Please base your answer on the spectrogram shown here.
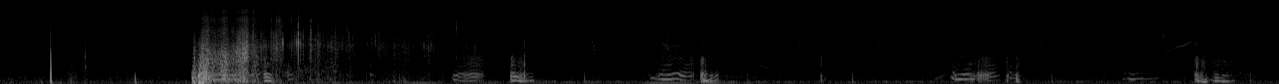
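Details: Pomeranian puppy named Mocha asleep, snoring softly: short rasping, nasal breaths recurring every two to three seconds, with a brief loud rustle near the start and a quiet room otherwise.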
